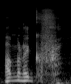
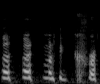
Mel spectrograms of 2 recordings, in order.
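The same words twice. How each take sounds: First: Said in the usual way. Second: Laughing through a mock whimper; high laughing mock cry; laughing fake cry. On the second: Real, not acted. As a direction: laugh while pretending to cry.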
